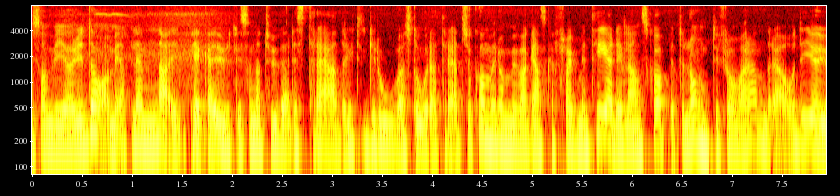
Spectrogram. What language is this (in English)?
Swedish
